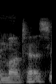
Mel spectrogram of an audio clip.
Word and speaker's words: Montez: I believe, because it's the S at the end, not the Z, so I'm like, ooh, I questioned myself. – Yeah, Montez, yeah.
